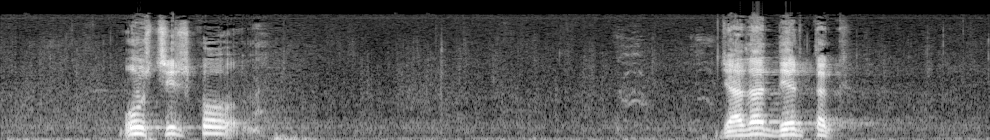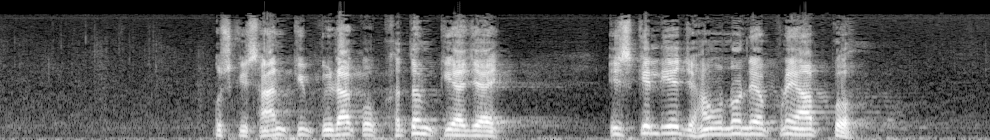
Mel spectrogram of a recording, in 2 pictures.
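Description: A man speaks loudly into a microphone in short bursts with pauses.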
